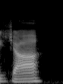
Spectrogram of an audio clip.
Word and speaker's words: Jha: Here's Dr. I always pronounce his name wrong, J-H-A, Ja.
